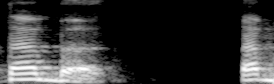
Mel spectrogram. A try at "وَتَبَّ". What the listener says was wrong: মানে এখানে আকারটা আসবে না, বুঝছেন? আকারটা আসবে না। তাপ তাপ তাপ, একটা প্রতিধ্বনি হবে, তাপ, প্রতিধ্বনি করবেন শুধু, কিন্তু আকারটা হবে না। তাপ কাটতে হবে। হ্যাঁ, আমরা কলকলা যখন বলবো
